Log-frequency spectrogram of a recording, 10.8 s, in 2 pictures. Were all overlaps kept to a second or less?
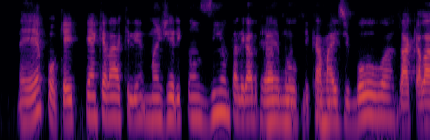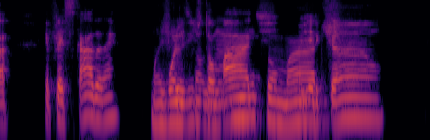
No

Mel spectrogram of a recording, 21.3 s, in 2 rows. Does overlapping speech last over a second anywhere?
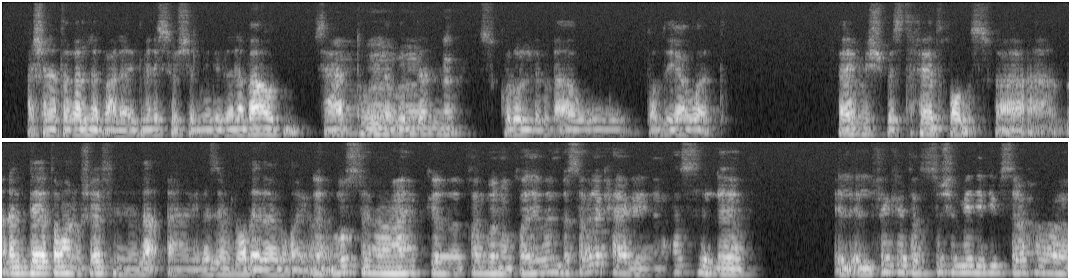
Yes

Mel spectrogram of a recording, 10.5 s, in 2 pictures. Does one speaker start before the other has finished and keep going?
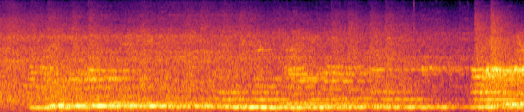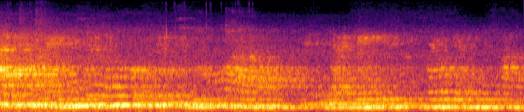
No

